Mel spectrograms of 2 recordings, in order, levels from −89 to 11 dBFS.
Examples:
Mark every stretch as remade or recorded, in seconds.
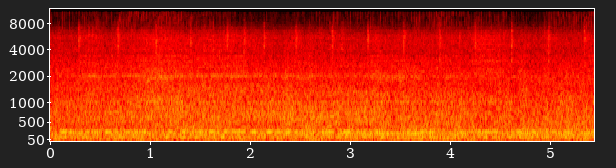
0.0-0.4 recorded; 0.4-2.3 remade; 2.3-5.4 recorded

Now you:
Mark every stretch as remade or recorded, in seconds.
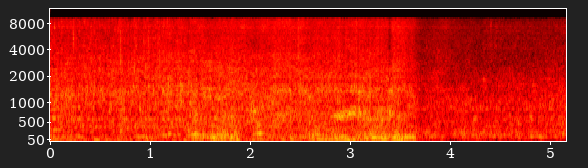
0.0-1.4 recorded; 1.4-4.2 remade; 4.2-5.2 recorded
